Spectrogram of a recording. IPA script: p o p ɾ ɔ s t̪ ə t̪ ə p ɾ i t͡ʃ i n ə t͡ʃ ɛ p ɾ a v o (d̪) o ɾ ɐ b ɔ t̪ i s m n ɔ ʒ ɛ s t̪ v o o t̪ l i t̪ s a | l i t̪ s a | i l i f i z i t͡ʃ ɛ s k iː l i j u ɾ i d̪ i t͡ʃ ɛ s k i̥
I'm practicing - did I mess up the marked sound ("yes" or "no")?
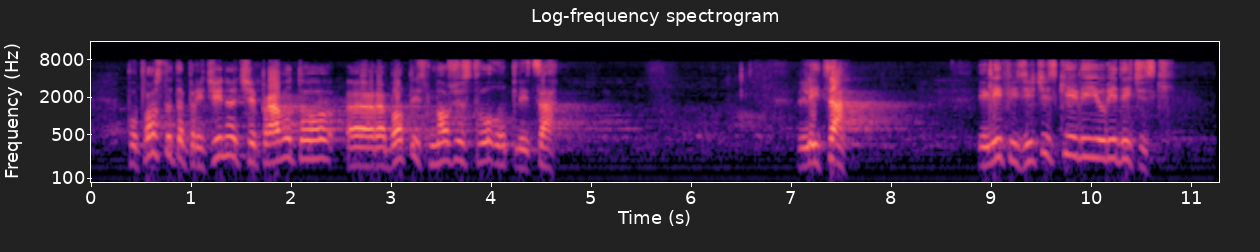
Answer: yes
